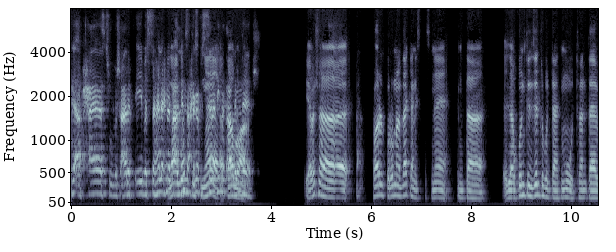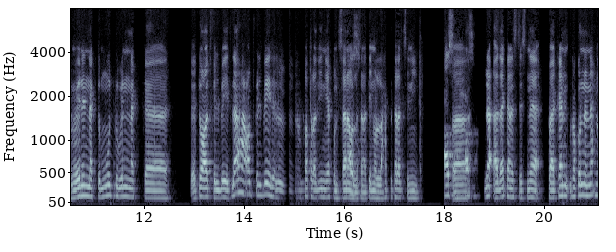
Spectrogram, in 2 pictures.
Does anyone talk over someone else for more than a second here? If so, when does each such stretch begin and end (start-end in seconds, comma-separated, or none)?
1.9-3.6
